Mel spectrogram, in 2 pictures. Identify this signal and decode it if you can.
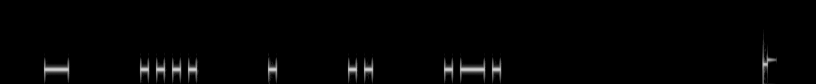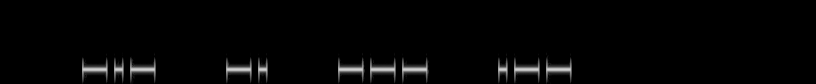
Morse code, heard as a keyed tone, about 15 wpm, spaced as for 9 wpm, 700 Hz. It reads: THEIR KNOW
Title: 3x Character Spacing - Top 100 Words - 15wpm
